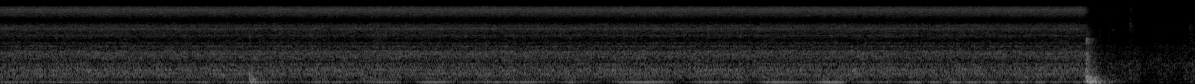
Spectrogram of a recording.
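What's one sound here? A washing machine whirs and hums steadily, then stops with a soft thud.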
